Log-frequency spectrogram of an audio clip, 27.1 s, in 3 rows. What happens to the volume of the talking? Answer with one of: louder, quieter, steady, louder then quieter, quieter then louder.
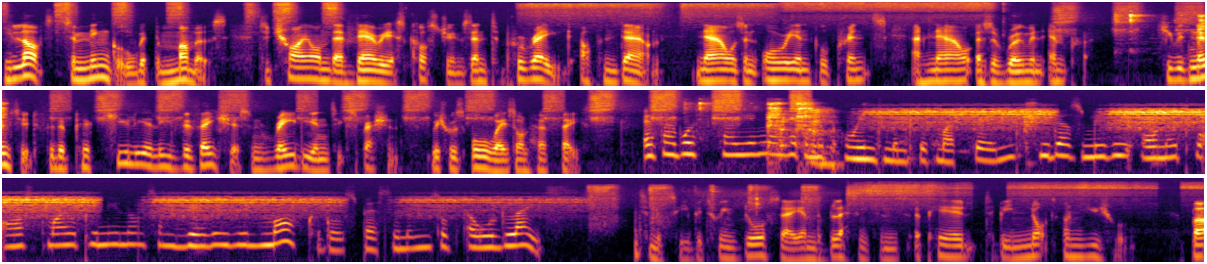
quieter.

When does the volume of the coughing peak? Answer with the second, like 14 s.
15 s.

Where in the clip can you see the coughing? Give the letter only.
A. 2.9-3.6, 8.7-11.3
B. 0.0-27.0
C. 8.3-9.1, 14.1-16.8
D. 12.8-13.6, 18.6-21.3
C.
